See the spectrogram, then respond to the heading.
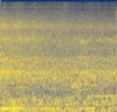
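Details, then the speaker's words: Mahindra Scorpio diesel after fixing a seized, loose number-one connecting-rod bearing (tak-tak knock) without engine teardown: smooth even idle, steady low drone, no tapping or knock; normal idle. "उसके बाद देखिए sound up बहुत मस्त हो गया कोई दिक्कत नहीं ये देखिए मजा आ गया"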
